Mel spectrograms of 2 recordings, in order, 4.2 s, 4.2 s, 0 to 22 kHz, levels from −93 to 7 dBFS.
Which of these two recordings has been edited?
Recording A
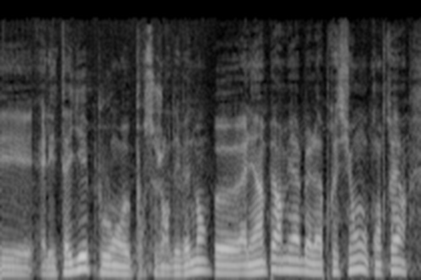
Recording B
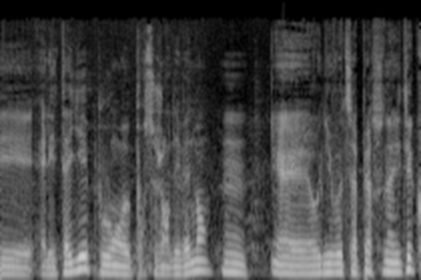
A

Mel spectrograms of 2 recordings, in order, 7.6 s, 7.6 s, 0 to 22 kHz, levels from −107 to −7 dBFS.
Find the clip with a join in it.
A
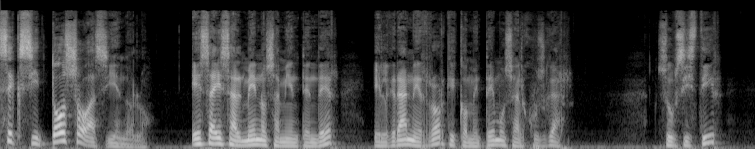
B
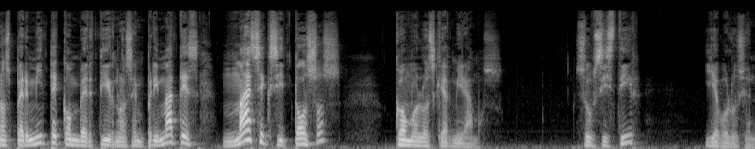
A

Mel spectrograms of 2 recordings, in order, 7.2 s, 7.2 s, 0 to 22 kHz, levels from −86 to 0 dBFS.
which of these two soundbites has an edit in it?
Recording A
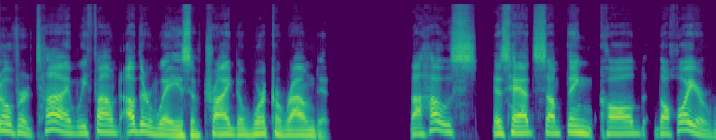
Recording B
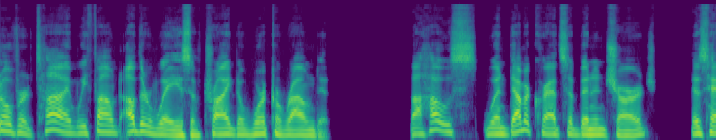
A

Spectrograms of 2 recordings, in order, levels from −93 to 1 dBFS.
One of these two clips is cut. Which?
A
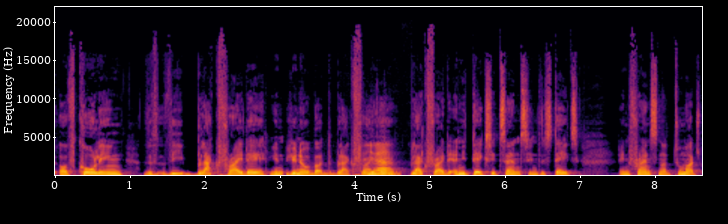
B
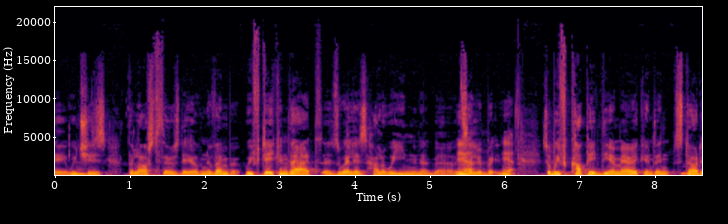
B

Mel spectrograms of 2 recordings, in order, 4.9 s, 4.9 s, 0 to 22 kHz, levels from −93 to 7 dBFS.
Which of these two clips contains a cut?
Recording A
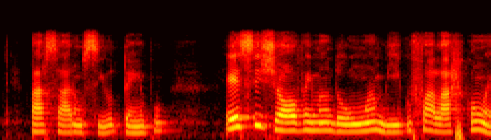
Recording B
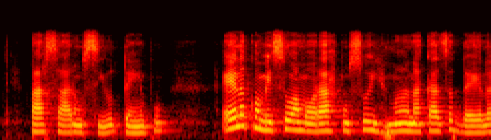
B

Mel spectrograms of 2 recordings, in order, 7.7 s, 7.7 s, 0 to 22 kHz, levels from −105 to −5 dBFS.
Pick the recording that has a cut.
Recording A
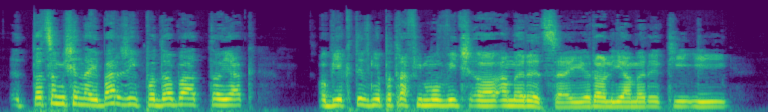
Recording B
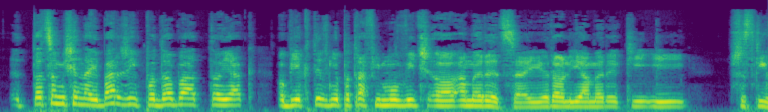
B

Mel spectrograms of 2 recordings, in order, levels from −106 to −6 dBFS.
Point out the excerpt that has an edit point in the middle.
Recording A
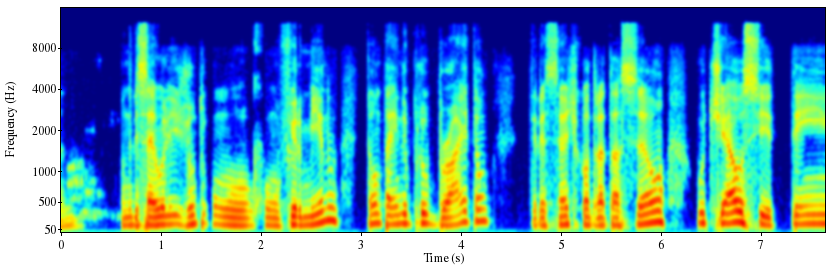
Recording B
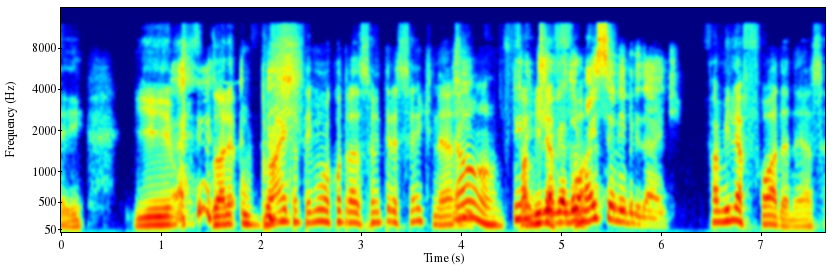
B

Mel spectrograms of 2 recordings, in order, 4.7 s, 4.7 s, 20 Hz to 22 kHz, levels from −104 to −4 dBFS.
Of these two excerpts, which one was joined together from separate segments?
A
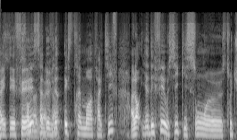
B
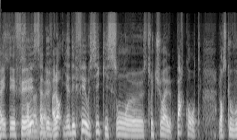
B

